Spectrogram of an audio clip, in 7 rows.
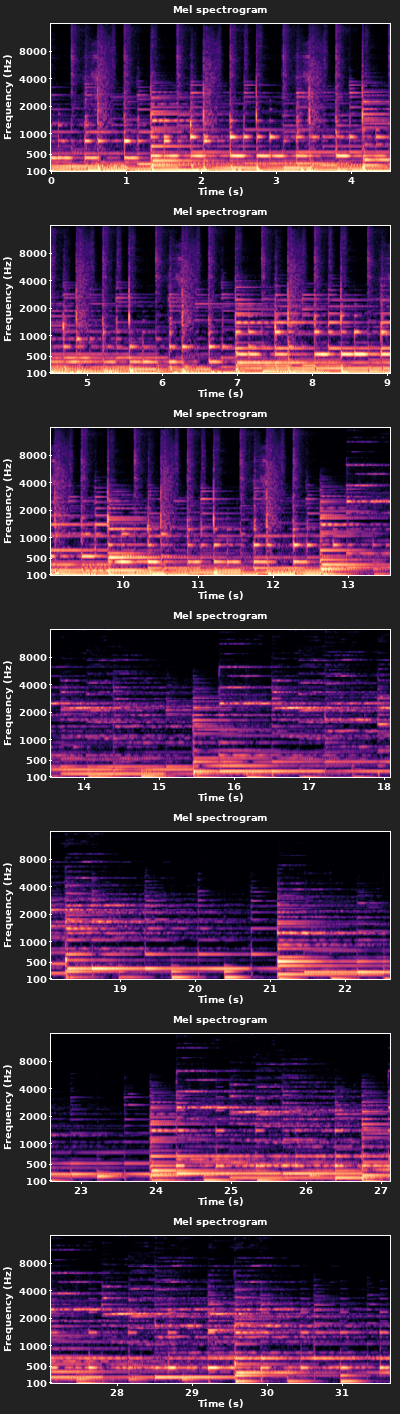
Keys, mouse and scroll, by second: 1.2 middle drag, 2.2 ctrl+s, 2.5 shift+middle drag, 2.8 middle drag, 3.8 middle click, 4.1 middle drag, 4.7 shift+d, 6.6 s, 7.1 middle click, 7.8 click, 10.2 ctrl+a, 11.3 Tab, 11.7 alt+z, 12.1 click, 12.4 g, 14.1 click, 14.6 Tab, 14.9-15.2 middle drag, 16.7 alt+z, 18.3 s, 18.5 z, 19.6 click, 19.8 g, 19.8 z, 20.3 click, 20.7 ctrl+a, 21.3 shift+middle drag, 22.9 shift+d, 23.0 right click, 23.2 g, 23.3 z, 25.8-26.2 drag, 26.2 scroll up 1, 26.3-26.9 middle drag, 26.9 scroll down 1, 27.5 ctrl+a, 28.0 middle click, 29.2 shift+a, 30.2 s.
